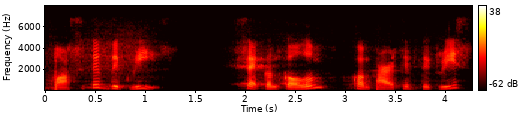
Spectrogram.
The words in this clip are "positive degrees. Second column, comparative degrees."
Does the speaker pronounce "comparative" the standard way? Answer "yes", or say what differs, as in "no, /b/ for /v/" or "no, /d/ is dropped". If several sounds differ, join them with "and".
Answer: yes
